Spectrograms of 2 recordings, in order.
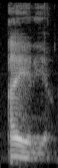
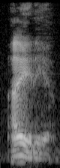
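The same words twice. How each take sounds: First: The first two vowels are merged into one syllable. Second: The first two vowels are merged into one syllable.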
